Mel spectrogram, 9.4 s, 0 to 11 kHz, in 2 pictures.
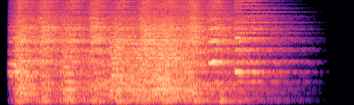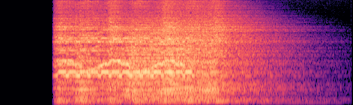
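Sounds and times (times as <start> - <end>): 
comedy orchestra music logo: 0.1 - 4.1, 5.4 - 8.4.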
